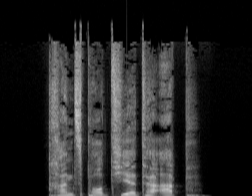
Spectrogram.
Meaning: inflection of abtransportieren: 1. first/third-person singular preterite 2. first/third-person singular subjunctive II
- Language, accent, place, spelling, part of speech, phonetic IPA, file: German, Germany, Berlin, transportierte ab, verb, [tʁanspɔʁˌtiːɐ̯tə ˈap], De-transportierte ab.ogg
